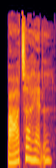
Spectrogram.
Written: barterhandel

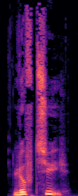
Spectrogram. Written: luftsyg

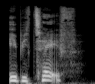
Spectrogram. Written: epitafium

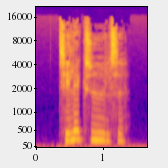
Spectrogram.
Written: tillægsydelse

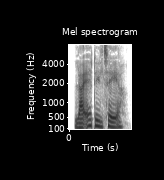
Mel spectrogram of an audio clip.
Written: lejrdeltager

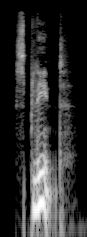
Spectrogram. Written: SPLINTENS

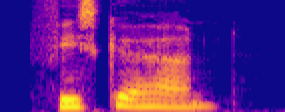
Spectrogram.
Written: fiskeørn

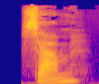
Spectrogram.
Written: samme

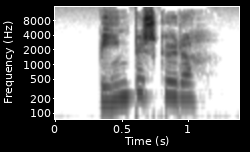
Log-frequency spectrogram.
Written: benbeskytter

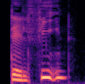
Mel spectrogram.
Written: delfin

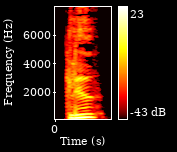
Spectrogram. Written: glids

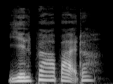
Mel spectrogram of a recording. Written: hjælpearbejder

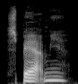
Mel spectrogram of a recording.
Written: spermie

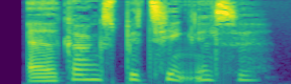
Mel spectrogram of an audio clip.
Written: adgangsbetingelse

